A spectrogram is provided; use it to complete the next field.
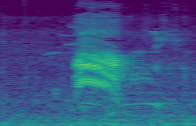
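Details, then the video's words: One short, harsh, nasal caw from a morning gathering of crows fighting for food, standing alone against a quiet background. "Many Crows Crowing sounds and Crowing noises in the Morning"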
